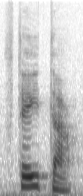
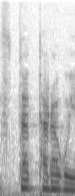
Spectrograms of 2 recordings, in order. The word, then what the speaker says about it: Stata: 뭐 발음은 스테이타, 스타타, 스타타라고 이렇게 얘기를 하는데요. 일반적으로 그냥 스타타라고 얘기를 하시면 되겠습니다.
